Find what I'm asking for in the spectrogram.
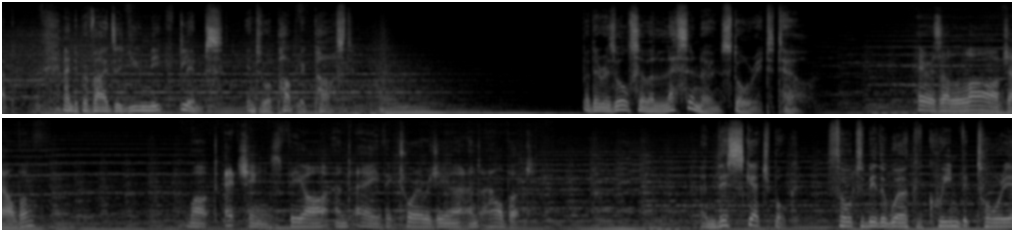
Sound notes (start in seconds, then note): none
